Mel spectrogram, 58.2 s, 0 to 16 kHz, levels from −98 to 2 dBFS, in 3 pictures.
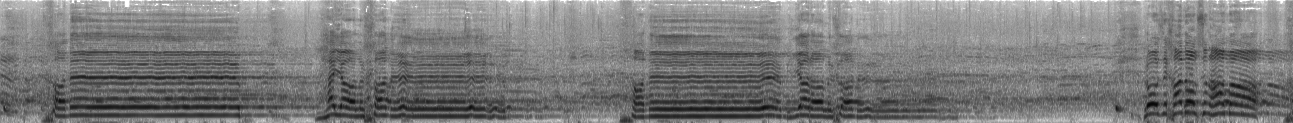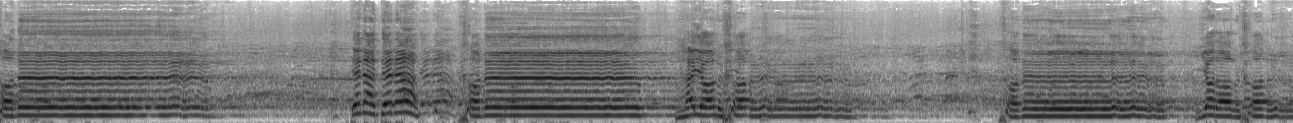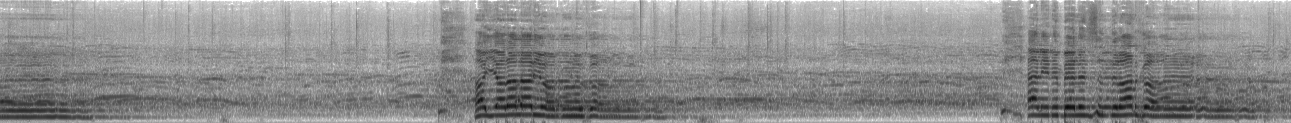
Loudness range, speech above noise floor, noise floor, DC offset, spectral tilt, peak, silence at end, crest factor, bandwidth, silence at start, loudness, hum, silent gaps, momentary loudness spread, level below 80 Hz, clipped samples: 20 LU; 25 dB; -37 dBFS; under 0.1%; -3.5 dB/octave; 0 dBFS; 0 s; 14 dB; 16 kHz; 0 s; -13 LUFS; none; none; 21 LU; -46 dBFS; under 0.1%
